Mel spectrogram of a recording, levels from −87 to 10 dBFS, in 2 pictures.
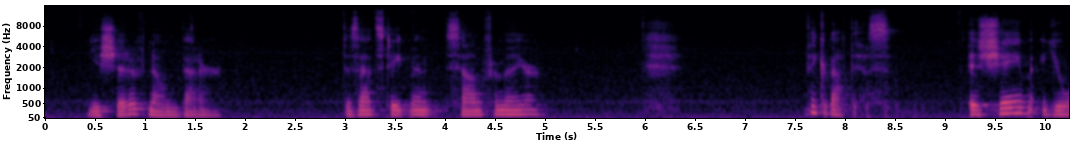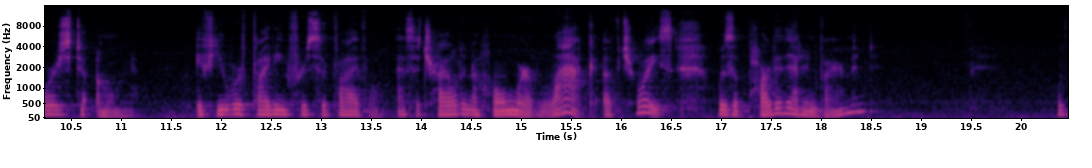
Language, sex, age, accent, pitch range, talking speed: English, female, 50-69, American, 130-170 Hz, 120 wpm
